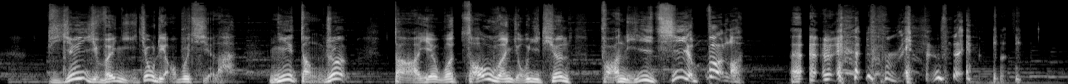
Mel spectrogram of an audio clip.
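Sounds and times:
speech: 0.5s - 9.4s
rapid fit of coughing: 7.9s - 10.4s.

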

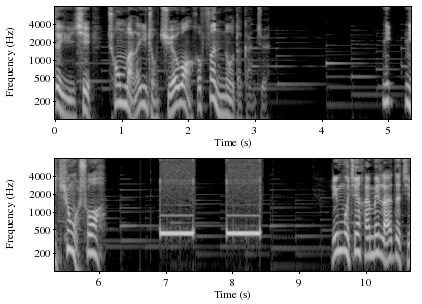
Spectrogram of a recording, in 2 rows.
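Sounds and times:
speech: 0.0s - 3.3s, 4.9s - 6.2s, 9.5s - 10.6s
phone tone after call hung up: 6.9s - 8.6s.

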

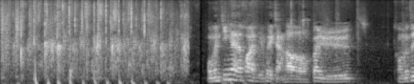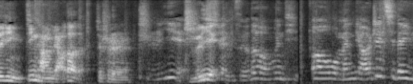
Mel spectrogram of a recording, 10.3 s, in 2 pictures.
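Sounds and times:
audience applause: 0.0s - 2.5s
speech: 2.6s - 10.3s.

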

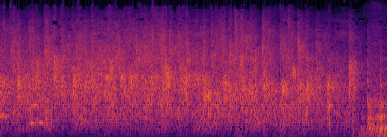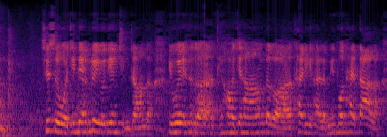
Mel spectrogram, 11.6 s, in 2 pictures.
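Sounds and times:
audience applauding: 0.0s - 6.1s
speech: 6.5s - 11.5s.

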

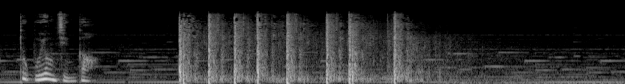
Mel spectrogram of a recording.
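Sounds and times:
speech: 0.2s - 1.0s
pistol gunfire burst: 1.8s - 4.4s.

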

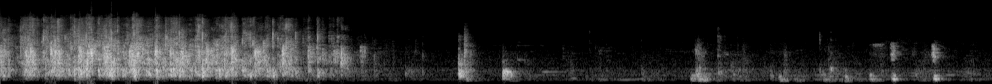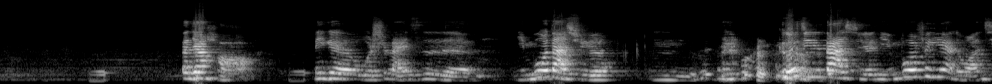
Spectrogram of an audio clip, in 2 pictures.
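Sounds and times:
audience applause welcoming speaker: 0.0s - 4.1s
speech: 11.8s - 12.3s, 13.1s - 19.8s.

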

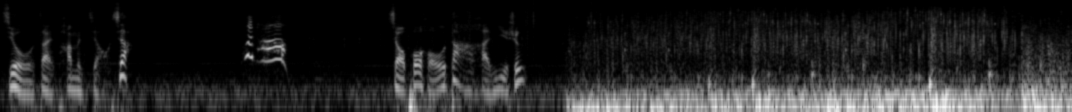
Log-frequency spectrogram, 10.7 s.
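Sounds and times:
speech: 0.0s - 1.4s, 3.9s - 5.9s
earthquake rumble as the ground splits open: 3.0s - 10.7s.

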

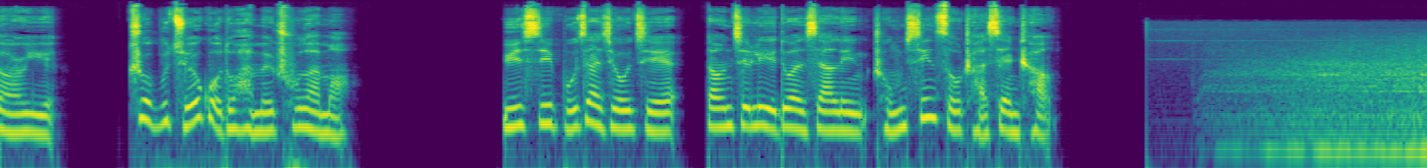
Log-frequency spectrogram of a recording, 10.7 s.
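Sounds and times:
speech: 0.0s - 2.7s, 3.8s - 8.0s
low car engine rumble: 9.0s - 10.6s
police car tires skidding against the road: 9.0s - 10.6s.

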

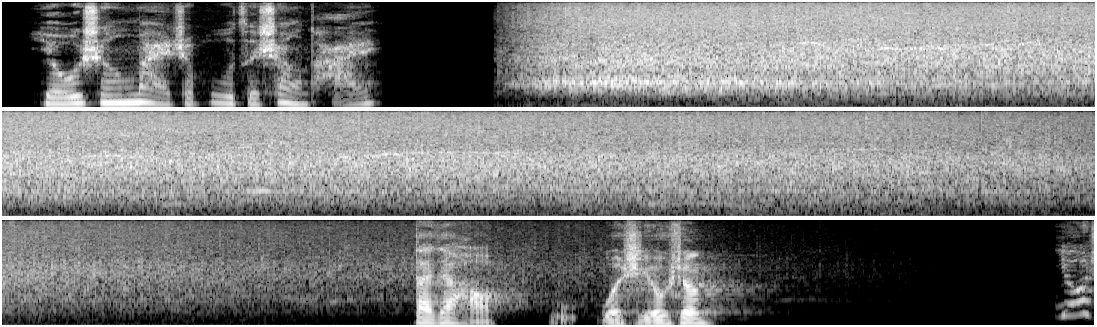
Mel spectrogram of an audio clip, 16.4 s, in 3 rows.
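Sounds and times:
speech: 0.2s - 2.6s, 13.0s - 14.6s
audience applause: 2.5s - 15.2s.

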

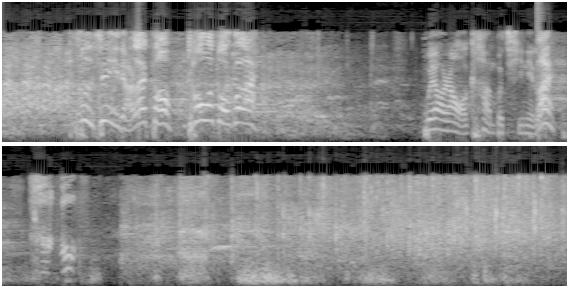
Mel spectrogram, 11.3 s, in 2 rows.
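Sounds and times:
laughter: 0.0s - 4.2s, 6.4s - 11.3s
speech: 0.7s - 2.7s, 4.2s - 6.7s
audience applause: 6.8s - 11.3s.

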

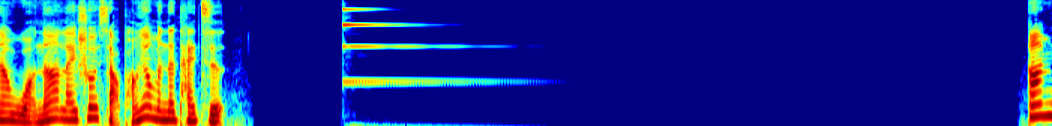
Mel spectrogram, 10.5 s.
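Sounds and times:
speech: 0.0s - 2.3s, 10.3s - 10.5s
bright metallic ding signal cue in a children's English lesson: 3.4s - 5.7s.

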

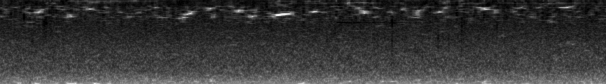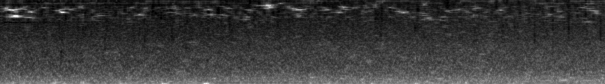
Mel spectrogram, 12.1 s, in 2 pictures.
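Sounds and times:
rain falling: 0.0s - 12.1s.

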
